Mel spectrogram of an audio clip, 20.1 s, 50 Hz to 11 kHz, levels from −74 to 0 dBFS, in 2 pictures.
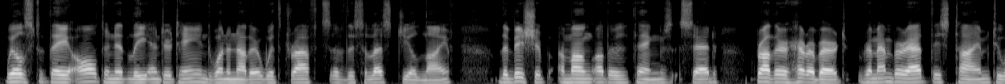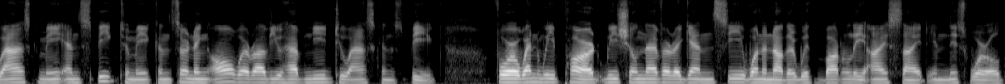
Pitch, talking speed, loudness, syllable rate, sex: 135 Hz, 175 wpm, -19 LUFS, 4.8 syllables/s, male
